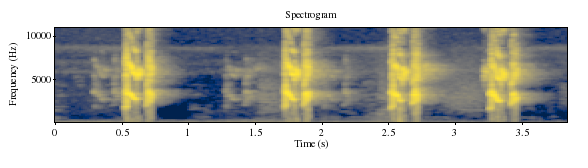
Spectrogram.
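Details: Lovebird lure used to stimulate other lovebirds into song: raspy, squawking double chirps repeated four times at irregular intervals over a soft low hum.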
